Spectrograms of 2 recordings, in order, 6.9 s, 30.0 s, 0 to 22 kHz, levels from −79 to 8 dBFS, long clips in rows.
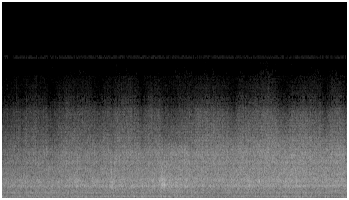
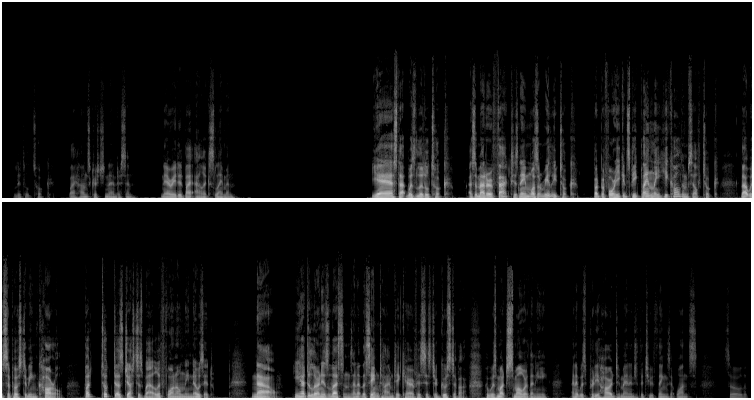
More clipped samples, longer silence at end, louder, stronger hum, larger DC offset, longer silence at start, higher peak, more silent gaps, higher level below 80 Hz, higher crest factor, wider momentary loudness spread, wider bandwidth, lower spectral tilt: neither; second, 0 s vs 0.2 s; first, -17 LUFS vs -23 LUFS; neither; neither; second, 0 s vs 0.3 s; first, -2 dBFS vs -6 dBFS; second, none vs 4.97-7.29 s, 29.37-29.43 s; about the same, -46 dBFS vs -44 dBFS; about the same, 18 dB vs 20 dB; second, 5 LU vs 19 LU; about the same, 16 kHz vs 15.5 kHz; second, -1 dB/octave vs -5 dB/octave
